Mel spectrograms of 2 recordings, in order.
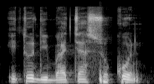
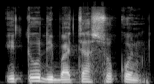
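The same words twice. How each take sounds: Both takes have the same delivery.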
